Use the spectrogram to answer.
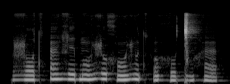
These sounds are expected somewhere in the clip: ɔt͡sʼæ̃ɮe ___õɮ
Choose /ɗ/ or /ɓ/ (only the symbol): ɓ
